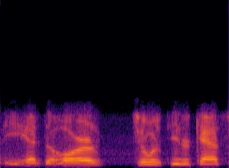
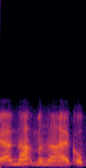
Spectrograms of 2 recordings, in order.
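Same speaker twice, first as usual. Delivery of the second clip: usual speaking voice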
